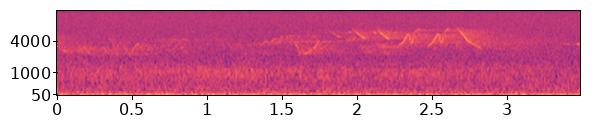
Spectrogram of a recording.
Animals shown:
American Robin (Turdus migratorius), Chestnut-sided Warbler (Setophaga pensylvanica)

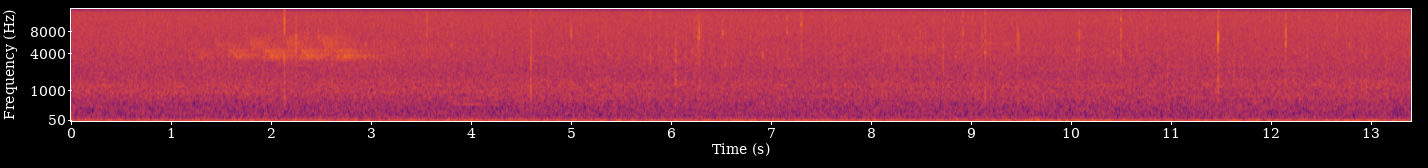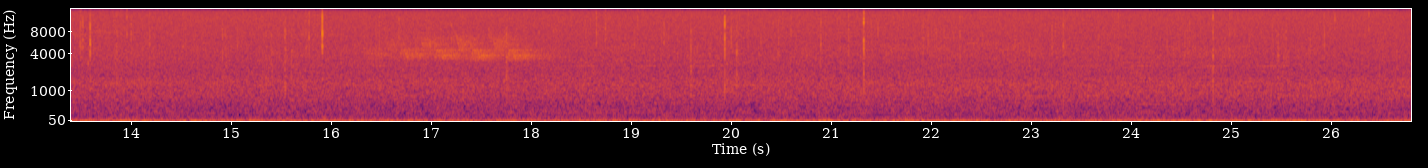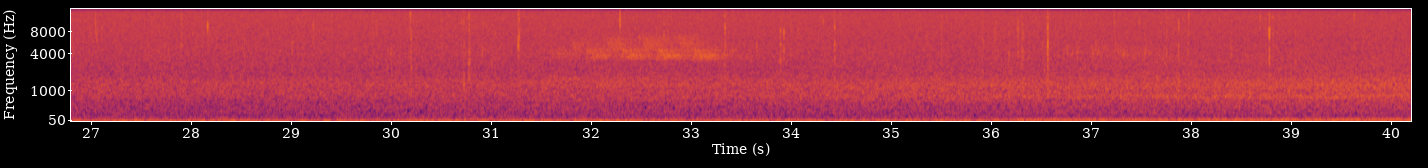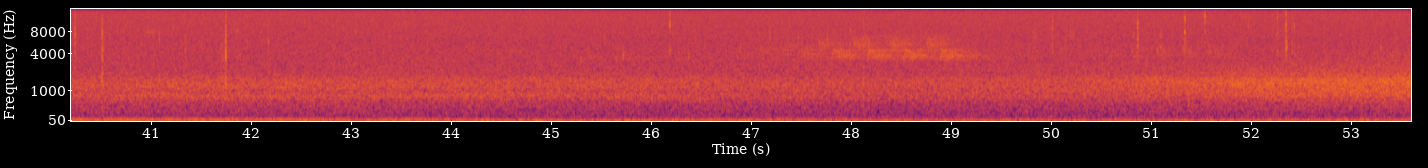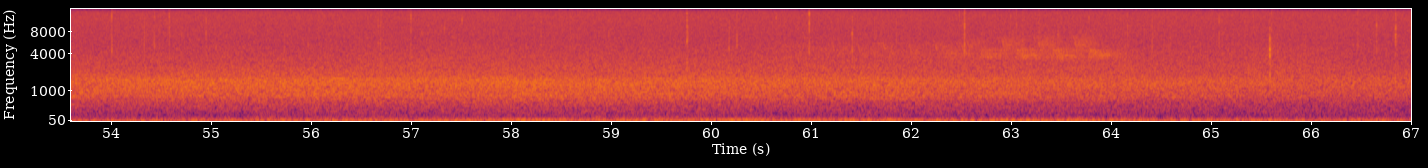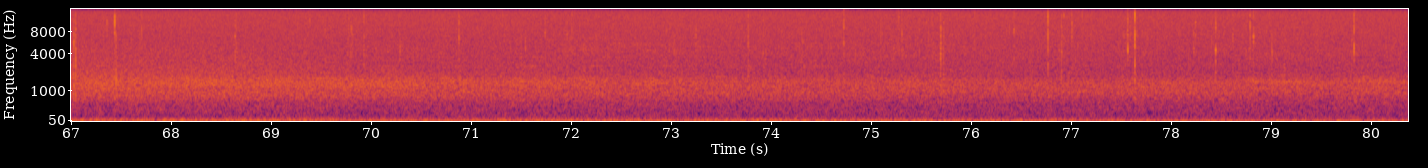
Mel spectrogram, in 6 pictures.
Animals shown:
Ovenbird (Seiurus aurocapilla)

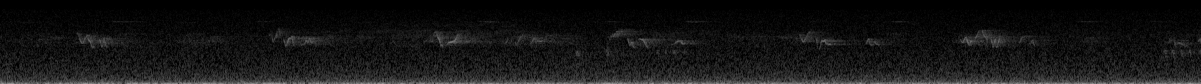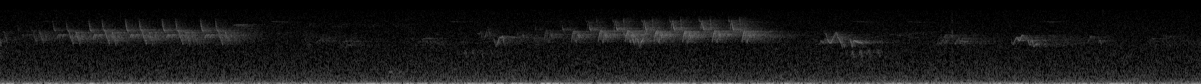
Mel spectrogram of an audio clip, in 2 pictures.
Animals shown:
Red-eyed Vireo (Vireo olivaceus), Wood Thrush (Hylocichla mustelina), Brown Creeper (Certhia americana), Ovenbird (Seiurus aurocapilla)

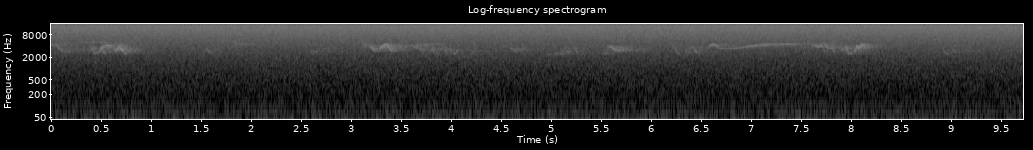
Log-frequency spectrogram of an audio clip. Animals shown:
Red-eyed Vireo (Vireo olivaceus), Scarlet Tanager (Piranga olivacea), Blue-headed Vireo (Vireo solitarius), Eastern Wood-Pewee (Contopus virens)

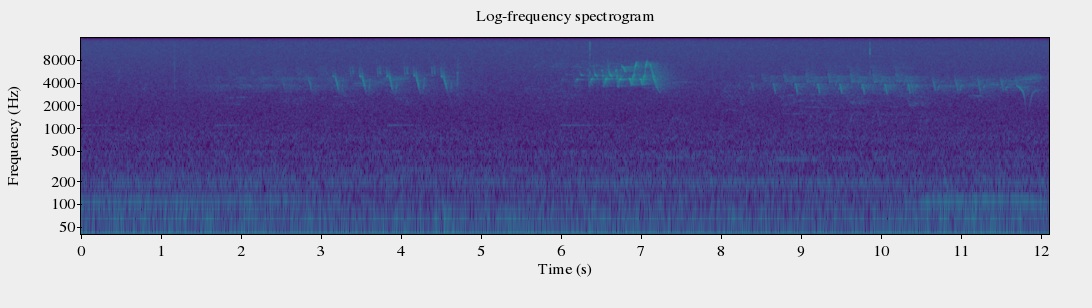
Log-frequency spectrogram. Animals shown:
Black-and-white Warbler (Mniotilta varia), Black-throated Blue Warbler (Setophaga caerulescens), Rose-breasted Grosbeak (Pheucticus ludovicianus), Wood Thrush (Hylocichla mustelina), Chestnut-sided Warbler (Setophaga pensylvanica), Ovenbird (Seiurus aurocapilla)

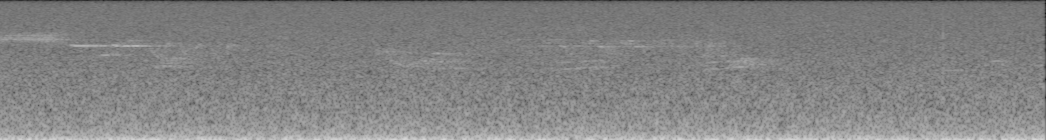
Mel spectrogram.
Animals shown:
Black-throated Green Warbler (Setophaga virens), Red-eyed Vireo (Vireo olivaceus), Yellow-rumped Warbler (Setophaga coronata), Red-breasted Nuthatch (Sitta canadensis)

